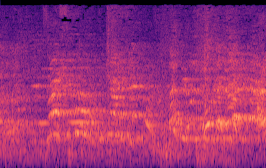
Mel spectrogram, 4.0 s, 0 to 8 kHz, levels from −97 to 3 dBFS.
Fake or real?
real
